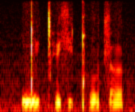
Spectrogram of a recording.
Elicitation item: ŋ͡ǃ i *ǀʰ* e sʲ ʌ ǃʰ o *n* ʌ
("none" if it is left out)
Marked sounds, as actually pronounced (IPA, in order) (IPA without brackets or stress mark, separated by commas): ǀʰ, t͡s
